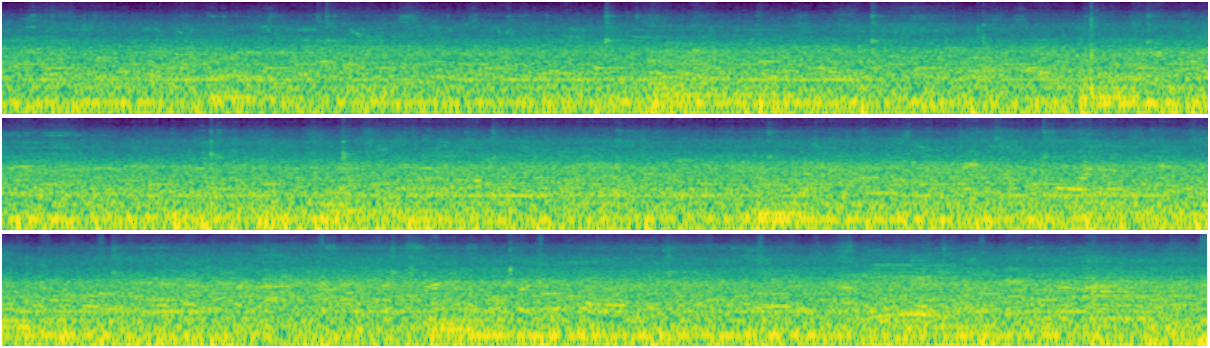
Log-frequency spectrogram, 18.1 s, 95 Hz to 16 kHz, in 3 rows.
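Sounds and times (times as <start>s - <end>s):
indistinct voices of passers-by: 0.0s - 18.0s
traffic rumble: 0.0s - 18.0s.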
